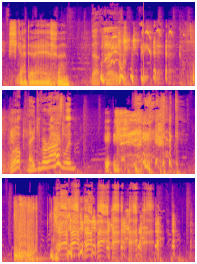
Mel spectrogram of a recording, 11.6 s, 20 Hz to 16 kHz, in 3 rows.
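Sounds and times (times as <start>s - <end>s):
speech: 0.1s - 3.4s, 4.0s - 7.4s, 8.8s - 11.3s
people laughing: 1.8s - 4.4s, 5.9s - 7.5s, 8.7s - 11.5s
excited voices: 1.8s - 5.3s, 5.9s - 7.5s, 8.6s - 11.5s
loud sputtering fart sound: 8.0s - 8.7s.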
